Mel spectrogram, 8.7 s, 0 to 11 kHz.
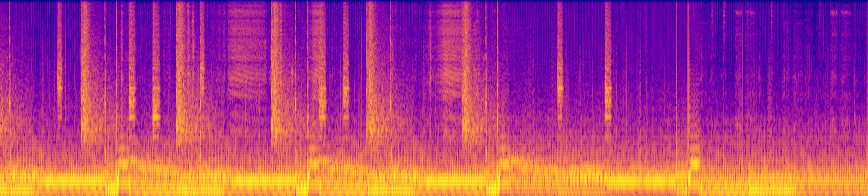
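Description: Old-school 90s-style techno track: a repeating analog synth bassline pulsing in a looped pattern of low notes under drum hits and hi-hats. The mix drops slightly in level about five seconds in.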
